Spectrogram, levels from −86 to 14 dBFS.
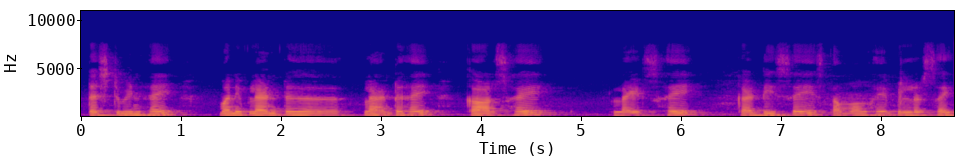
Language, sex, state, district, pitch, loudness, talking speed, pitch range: Hindi, female, Punjab, Kapurthala, 170 Hz, -22 LUFS, 115 wpm, 165-190 Hz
